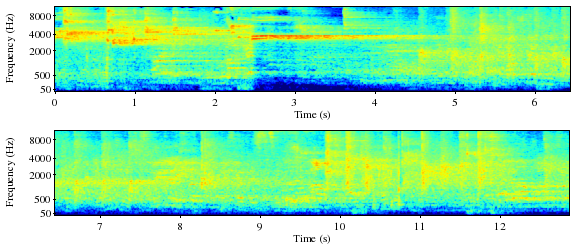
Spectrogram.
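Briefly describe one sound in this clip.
Voices echo through a large hall.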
